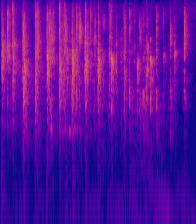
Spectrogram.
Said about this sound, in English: All right, applause. Yes? Applause, no.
